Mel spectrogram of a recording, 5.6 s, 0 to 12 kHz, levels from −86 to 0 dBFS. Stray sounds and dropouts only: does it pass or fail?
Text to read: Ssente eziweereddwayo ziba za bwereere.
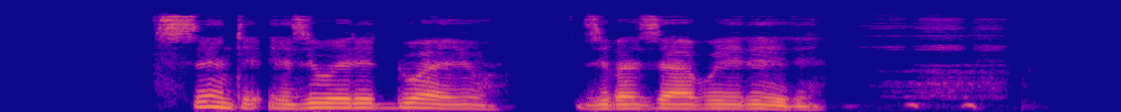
fail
